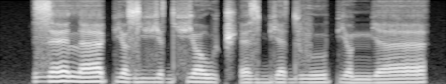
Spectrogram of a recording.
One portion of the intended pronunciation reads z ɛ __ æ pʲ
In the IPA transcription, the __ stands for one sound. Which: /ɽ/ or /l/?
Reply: l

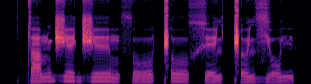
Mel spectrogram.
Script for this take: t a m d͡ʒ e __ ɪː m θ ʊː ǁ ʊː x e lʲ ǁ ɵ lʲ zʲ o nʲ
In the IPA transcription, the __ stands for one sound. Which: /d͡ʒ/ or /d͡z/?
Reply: d͡ʒ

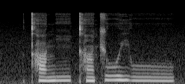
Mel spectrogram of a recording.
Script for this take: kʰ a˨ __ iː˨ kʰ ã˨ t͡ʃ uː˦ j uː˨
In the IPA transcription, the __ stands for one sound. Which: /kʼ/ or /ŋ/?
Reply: ŋ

